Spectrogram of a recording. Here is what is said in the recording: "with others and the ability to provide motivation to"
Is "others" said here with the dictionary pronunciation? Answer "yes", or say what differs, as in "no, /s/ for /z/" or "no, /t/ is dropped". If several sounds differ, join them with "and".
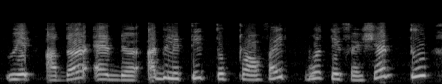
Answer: no, /z/ is dropped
